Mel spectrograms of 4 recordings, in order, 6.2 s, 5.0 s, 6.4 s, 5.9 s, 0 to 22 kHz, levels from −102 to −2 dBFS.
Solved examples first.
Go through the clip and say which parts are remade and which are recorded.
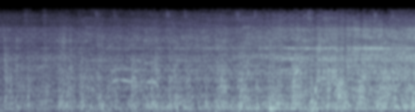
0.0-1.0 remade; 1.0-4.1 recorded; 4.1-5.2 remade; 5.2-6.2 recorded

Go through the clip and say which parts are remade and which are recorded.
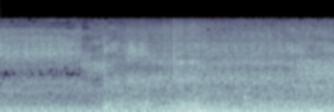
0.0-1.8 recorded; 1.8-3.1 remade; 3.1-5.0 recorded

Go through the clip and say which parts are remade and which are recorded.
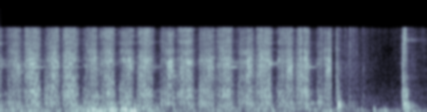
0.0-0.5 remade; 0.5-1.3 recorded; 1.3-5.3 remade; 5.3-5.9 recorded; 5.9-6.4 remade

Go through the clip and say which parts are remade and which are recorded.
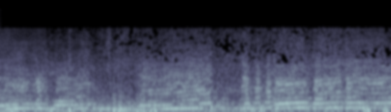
0.0-0.7 remade; 0.7-5.9 recorded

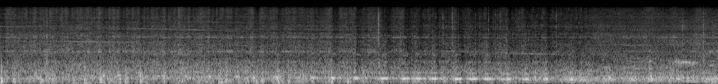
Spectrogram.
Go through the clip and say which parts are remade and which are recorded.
0.0-5.9 recorded; 5.9-7.2 remade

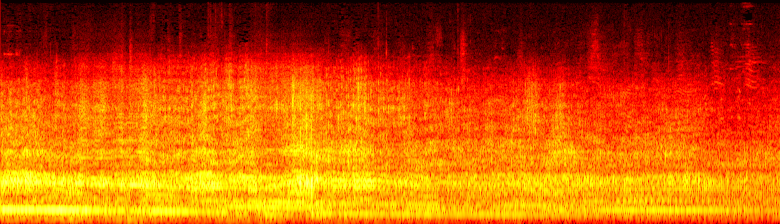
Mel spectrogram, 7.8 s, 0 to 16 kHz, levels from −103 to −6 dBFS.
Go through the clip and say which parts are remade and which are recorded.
0.0-0.8 recorded; 0.8-1.5 remade; 1.5-2.5 recorded; 2.5-3.2 remade; 3.2-7.8 recorded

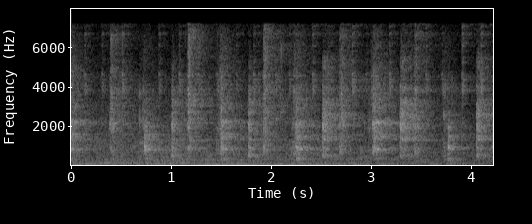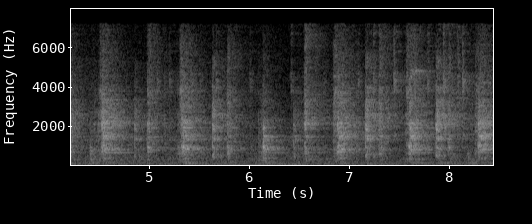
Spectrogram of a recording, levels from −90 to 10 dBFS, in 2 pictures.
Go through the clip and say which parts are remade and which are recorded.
0.0-8.4 recorded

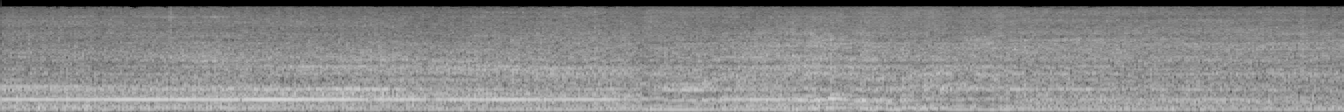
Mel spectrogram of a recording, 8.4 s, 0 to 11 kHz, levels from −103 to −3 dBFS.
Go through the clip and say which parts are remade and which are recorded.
0.0-4.0 recorded; 4.0-4.5 remade; 4.5-4.9 recorded; 4.9-6.3 remade; 6.3-8.4 recorded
